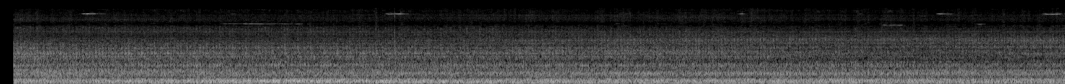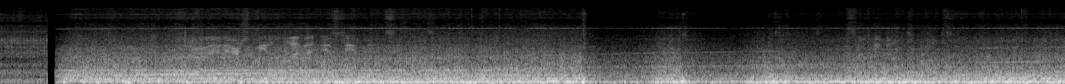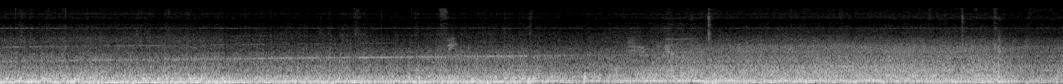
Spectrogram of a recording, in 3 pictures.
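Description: For about the first eleven seconds, a quieter steady engine noise as an aircraft tug tows the business jet. Then a sudden change to loud, steady cabin noise from the Cessna CJ's twin turbofan engines on a night takeoff roll, with a whine that slowly rises in pitch.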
